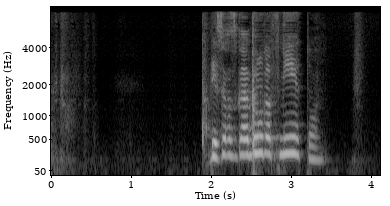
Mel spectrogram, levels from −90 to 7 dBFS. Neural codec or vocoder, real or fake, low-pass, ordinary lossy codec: codec, 16 kHz, 1.1 kbps, Voila-Tokenizer; fake; none; none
